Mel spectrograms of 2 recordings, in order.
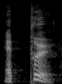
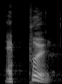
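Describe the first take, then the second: First: The first vowel is a clear 'e' sound. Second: The same.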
